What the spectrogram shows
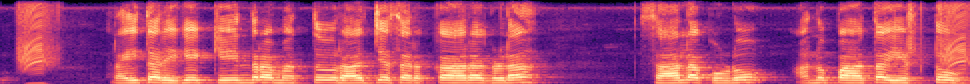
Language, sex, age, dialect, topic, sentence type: Kannada, female, 36-40, Central, agriculture, question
